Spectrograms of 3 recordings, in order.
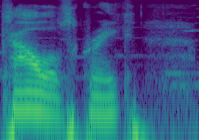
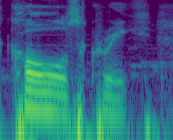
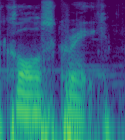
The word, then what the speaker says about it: Cowles Creek: I found out that the right pronunciation is Cowles Creek, like C-O-L-E-S, Cowles Creek.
